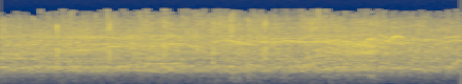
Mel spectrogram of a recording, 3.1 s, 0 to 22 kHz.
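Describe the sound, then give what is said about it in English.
Dense, steady applause and crowd noise from the stands at a 1950s Major League Baseball game, continuous clapping blended into a broad wash with no distinct single claps. “Our view moves up through the stands, filled with grinning, clapping people in 1950s clothing.”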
